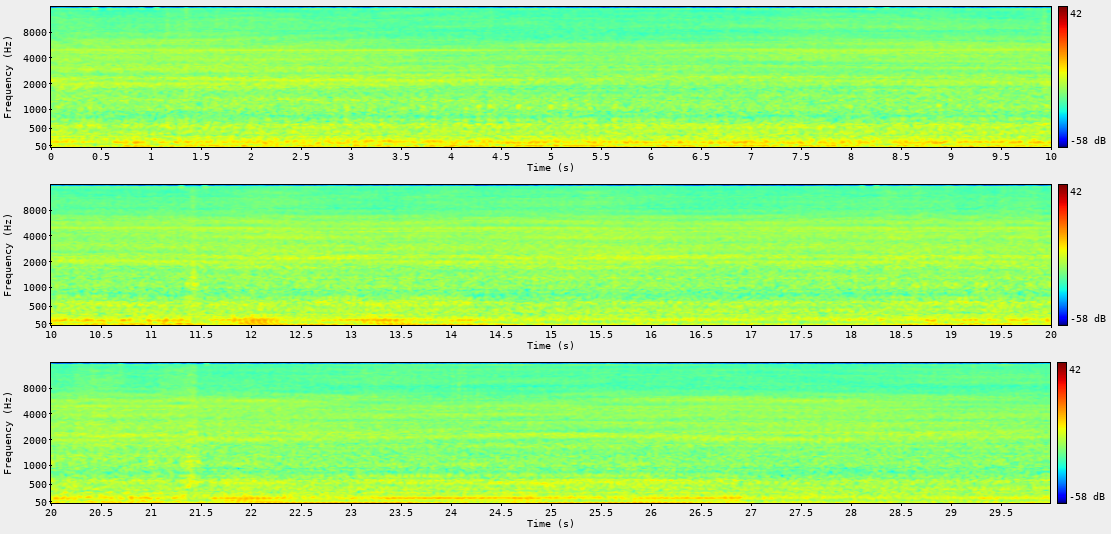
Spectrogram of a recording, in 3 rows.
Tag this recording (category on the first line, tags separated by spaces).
Sound effects > Other mechanisms, engines, machines
3D-Printer Machine Manufacturing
